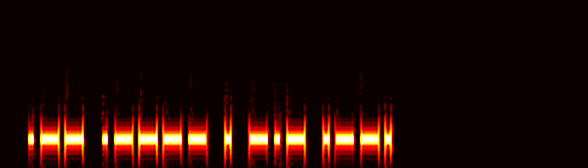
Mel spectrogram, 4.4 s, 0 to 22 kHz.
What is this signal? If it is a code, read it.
Morse code, heard as a keyed tone, about 32 wpm, 700 Hz. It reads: W1EKP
